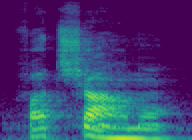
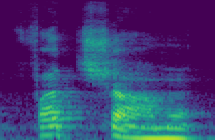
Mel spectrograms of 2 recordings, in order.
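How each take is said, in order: The two takes are said the same way.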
